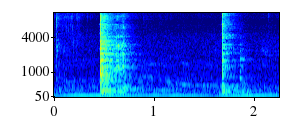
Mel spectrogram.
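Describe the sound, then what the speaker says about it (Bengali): Peas get stirred into a no-onion, no-garlic cabbage curry in a pan, with two separate short spoon scrapes about a second apart against a faint, quiet hum. "বাঁধাকপির সাথে মটরশুঁটি বেশ ভালো করে মিক্সড করে দেব"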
